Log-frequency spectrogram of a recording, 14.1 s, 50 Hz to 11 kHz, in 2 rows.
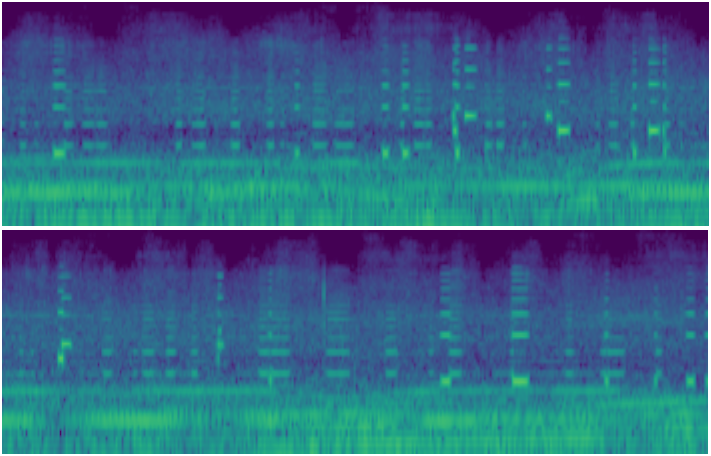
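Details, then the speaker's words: Minelab Equinox 800 in multi-frequency mode after re-ground-balancing: short, high, non-repeating chirps scattered over a steady hum, suspected iron reading very deep and not pinpointing. Erratic chirps, cause not confirmed. "All those little chirps. Hear that? How it's not repeating? Well, that is. But I'm pretty sure that's iron."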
